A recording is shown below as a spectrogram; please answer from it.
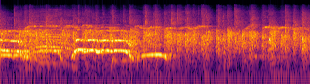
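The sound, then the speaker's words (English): A live studio audience at the Dairy Block inside the Milk Market applauds and makes noise, with loud continuous clapping and sustained whoops and cheering voices rising above it throughout. “We have a live studio audience, if you guys want to make yourselves heard.”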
